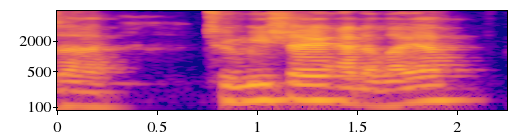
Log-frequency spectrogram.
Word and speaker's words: Tunmise Adeleye: And then the third guy is Tumiche Adeleye, transfer from Texas A&M. Folks were really excited about in the spring. – Hold timeout. Great pronunciation, by the way.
